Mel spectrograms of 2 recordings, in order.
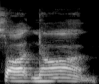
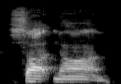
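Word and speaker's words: Sat Nam: when he came to the west and is sought non sought none SAT and AM sought rhymes with but satnaam so this is if you're familiar with Kundalini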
